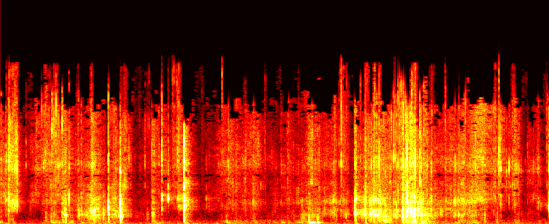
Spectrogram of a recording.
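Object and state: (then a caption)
Dry soap curls crushed by fingers. Fingertips and short nails press and crush a round arrangement of rolled white dried soap curls. Dry, bright crackles and crunches come in quick bursts as the rolled soap tubes break apart, each snap dying away almost instantly with little low end.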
